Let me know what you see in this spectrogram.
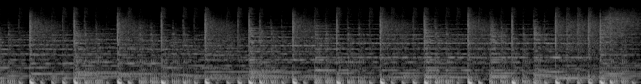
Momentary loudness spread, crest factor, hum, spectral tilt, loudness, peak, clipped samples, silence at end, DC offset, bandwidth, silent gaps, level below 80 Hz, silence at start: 2 LU; 18 dB; none; -4 dB/octave; -30 LUFS; -12 dBFS; under 0.1%; 0 s; under 0.1%; 15.5 kHz; none; -32 dBFS; 0 s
